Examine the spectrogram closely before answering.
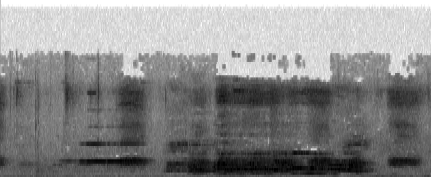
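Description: Bird calls: one long, pitched call lasting about two and a half seconds from about two seconds in, with shorter calls before and after it.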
